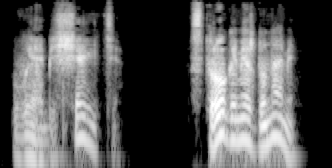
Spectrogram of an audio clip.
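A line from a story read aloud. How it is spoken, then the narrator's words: Quiet question. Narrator (Russian): Тихо спрашивает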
